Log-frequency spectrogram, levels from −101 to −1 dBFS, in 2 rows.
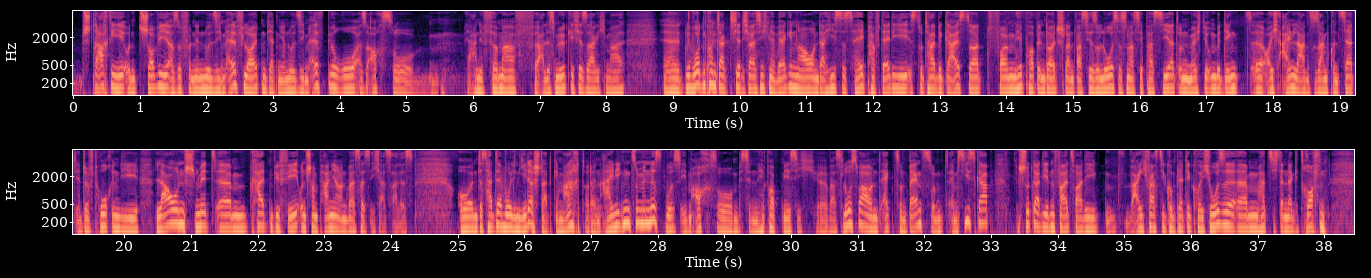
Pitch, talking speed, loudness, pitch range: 135 Hz, 205 wpm, -25 LUFS, 125-145 Hz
